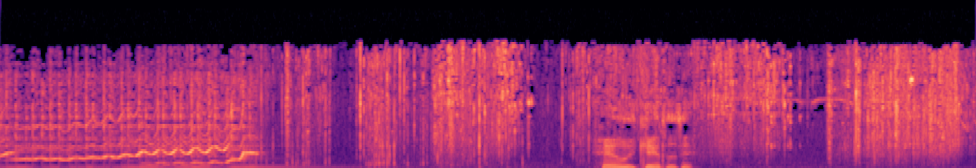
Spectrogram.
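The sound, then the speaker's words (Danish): After a short wavering musical sting, mussel shells rattle and clink together in a loose, irregular clatter, with a voice briefly speaking partway through. “Det er lyden af muslingeskaller.”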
